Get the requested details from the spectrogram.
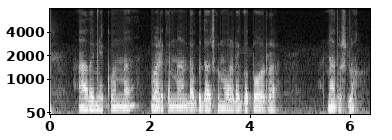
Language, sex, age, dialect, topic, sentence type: Telugu, male, 18-24, Utterandhra, banking, statement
